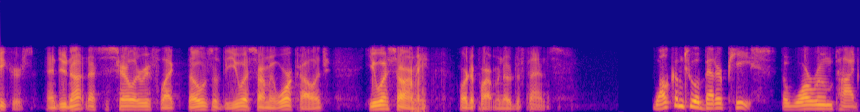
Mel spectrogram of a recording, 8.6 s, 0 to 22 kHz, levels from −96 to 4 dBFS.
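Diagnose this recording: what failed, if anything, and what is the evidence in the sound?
The damage is on the transmission link feeding the ADPCM decoder, which points to bit errors on an ADPCM link. From about 4.11 to 4.50 s the speech breaks into pops and a gritty, rough burst with quick jumps in level, all inside the narrow 150 Hz to 3.7 kHz phone band of what sounds like 32 kbit/s G.726. A flipped bit throws off the decoder's adaptive step size and predictor, so each hit rings on briefly. The density suggests roughly a percent or two of bits corrupted.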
